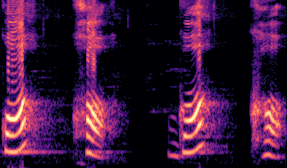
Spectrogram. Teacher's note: ক আর গ হচ্ছে অল্পপ্রাণ আর খ আর ঘ হচ্ছে মহাপ্রাণ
